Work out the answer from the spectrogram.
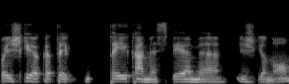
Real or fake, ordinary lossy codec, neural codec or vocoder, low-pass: real; MP3, 48 kbps; none; 7.2 kHz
